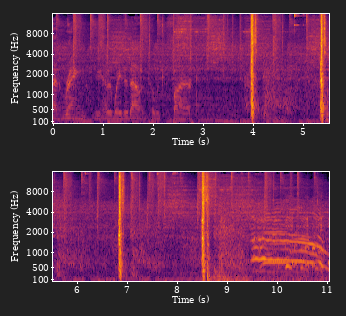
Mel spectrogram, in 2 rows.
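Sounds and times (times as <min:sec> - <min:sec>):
background music: 0:00.0 - 0:11.0
gunshots: 0:03.8 - 0:09.4.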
